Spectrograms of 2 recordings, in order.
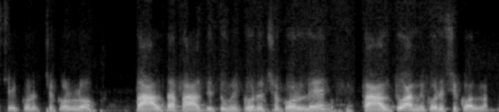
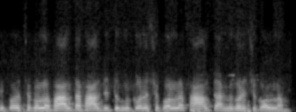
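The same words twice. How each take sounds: First: It is said piece by piece with pauses. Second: It is said in one breath without pauses.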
